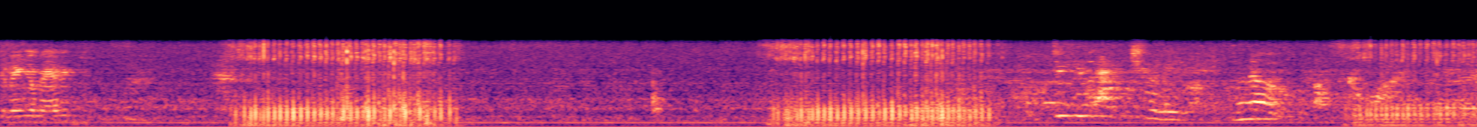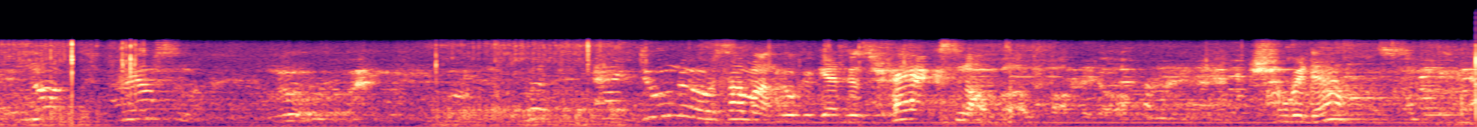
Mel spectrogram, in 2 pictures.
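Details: Two loud, rough snores on breathing in, followed by indistinct background talk, from an adult man asleep after seven hours at the pub; snoring.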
